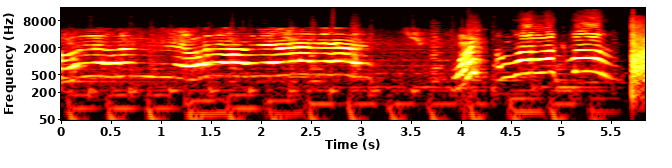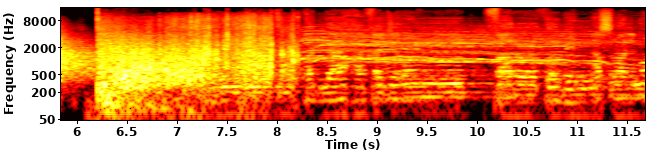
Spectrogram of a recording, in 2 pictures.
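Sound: cat meowing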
